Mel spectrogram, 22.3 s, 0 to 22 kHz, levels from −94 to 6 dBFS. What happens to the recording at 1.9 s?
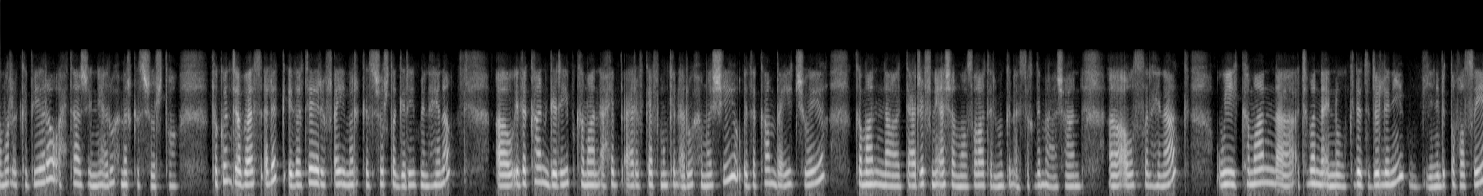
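Nothing goes wrong at 1.9 s: the speech there is intact, carried through the AMR wideband (HD Voice) codec at 12.65 kbit/s with no fault at that moment.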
